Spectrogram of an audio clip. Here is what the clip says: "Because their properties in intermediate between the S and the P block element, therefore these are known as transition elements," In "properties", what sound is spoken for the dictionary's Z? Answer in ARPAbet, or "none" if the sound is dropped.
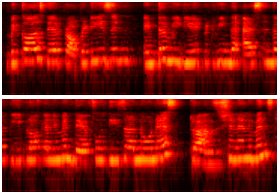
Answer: Z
